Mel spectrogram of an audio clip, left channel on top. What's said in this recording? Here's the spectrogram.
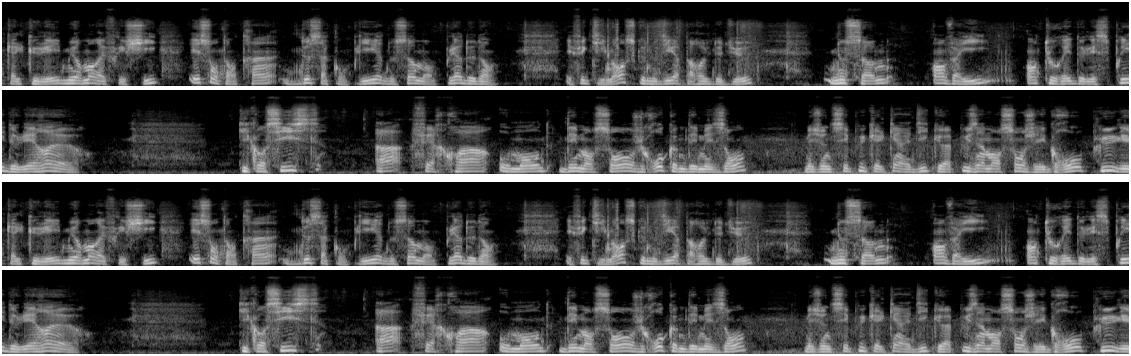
mûrement réfléchies et sont en train de s'accomplir. Nous sommes en plein dedans. Effectivement, ce que nous dit la parole de Dieu, nous sommes envahis, entourés de l'esprit de l'erreur, qui consiste à faire croire au monde des mensonges gros comme des maisons. Mais je ne sais plus, quelqu'un a dit que plus un mensonge est gros, plus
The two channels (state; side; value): identical; both; correlation 1.00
